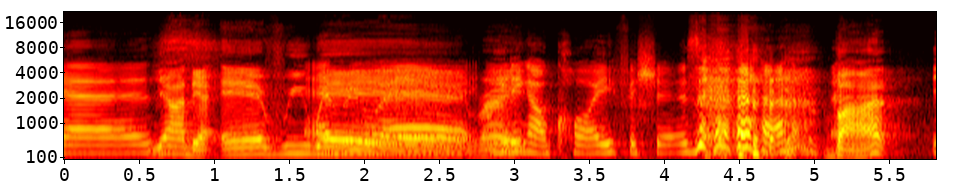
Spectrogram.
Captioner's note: both laugh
